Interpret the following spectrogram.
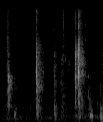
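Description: Near silence with about four faint, short clicks and knocks as a person drinks from a glass.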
